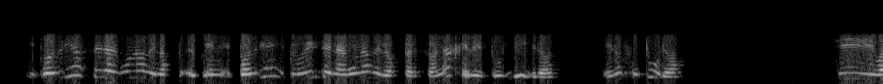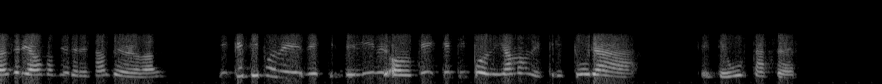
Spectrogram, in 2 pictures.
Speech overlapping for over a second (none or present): none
